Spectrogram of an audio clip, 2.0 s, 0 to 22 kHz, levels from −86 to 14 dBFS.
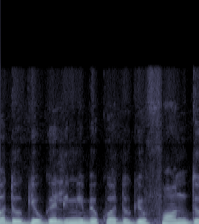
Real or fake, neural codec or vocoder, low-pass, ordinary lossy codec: real; none; 14.4 kHz; Opus, 24 kbps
